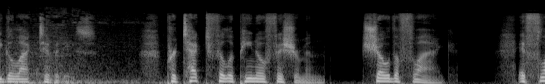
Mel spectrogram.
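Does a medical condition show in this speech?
No.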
